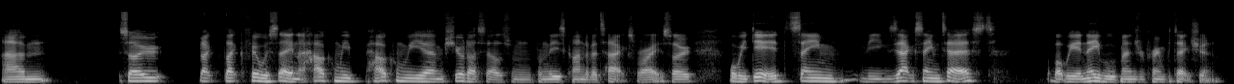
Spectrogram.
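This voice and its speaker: A man's voice: medium pitch, normal speed, creaky. A man co-presenting a webinar, chatting casually through a technical demo with frequent restarts and easy laughs. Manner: chatty, self-correcting, laughs easily.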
